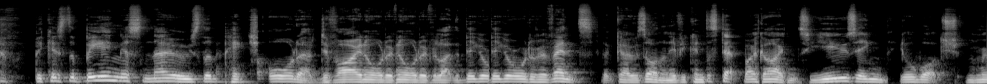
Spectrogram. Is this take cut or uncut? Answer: cut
